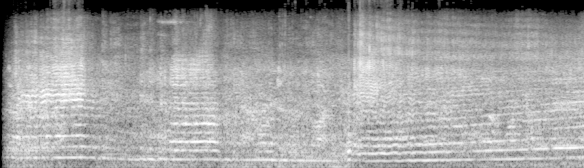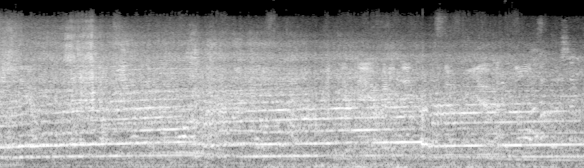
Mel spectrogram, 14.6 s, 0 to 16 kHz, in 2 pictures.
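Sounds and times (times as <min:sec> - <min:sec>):
Ferrari F550 engine at start finish at 24h Le Mans: 0:00.0 - 0:14.5.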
